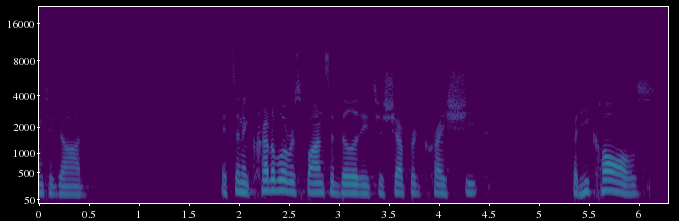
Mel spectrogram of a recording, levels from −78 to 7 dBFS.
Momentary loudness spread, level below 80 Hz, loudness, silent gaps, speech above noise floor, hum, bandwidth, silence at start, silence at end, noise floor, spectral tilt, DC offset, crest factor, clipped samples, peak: 12 LU; -88 dBFS; -48 LUFS; none; 38 dB; none; 15.5 kHz; 0 s; 0.15 s; -86 dBFS; -6.5 dB/octave; under 0.1%; 20 dB; under 0.1%; -30 dBFS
